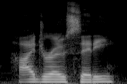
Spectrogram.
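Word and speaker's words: Hydrocity: sonic 3 said that it's pronounced hydro city just like the uh peanut butter you're about to insist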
